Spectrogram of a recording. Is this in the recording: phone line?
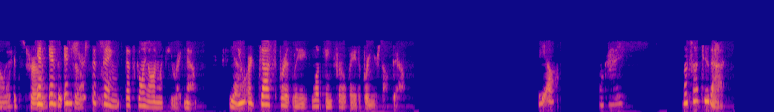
yes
